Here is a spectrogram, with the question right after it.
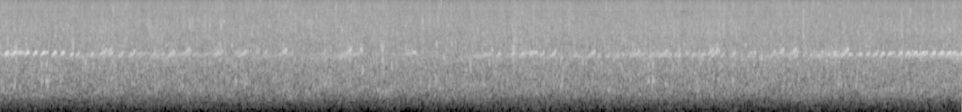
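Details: Kajika frog calling in a clear mountain stream, high sweet whistled trills of rapid pulses rising and fading in bursts near the start, middle and end, over a steady rush of flowing water.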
